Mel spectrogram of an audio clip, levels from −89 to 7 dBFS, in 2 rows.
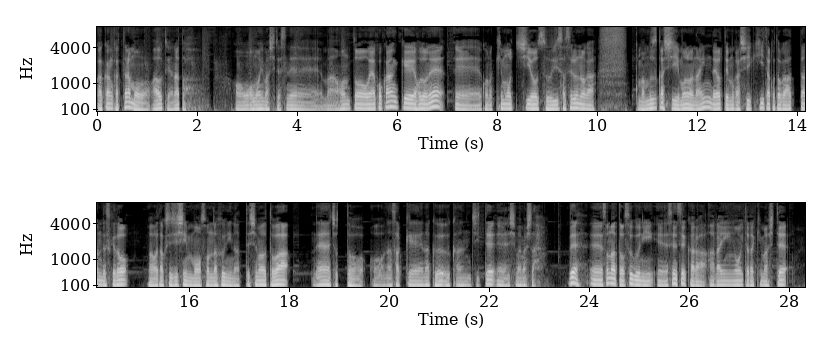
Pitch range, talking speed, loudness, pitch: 95-115 Hz, 300 characters per minute, -17 LUFS, 105 Hz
